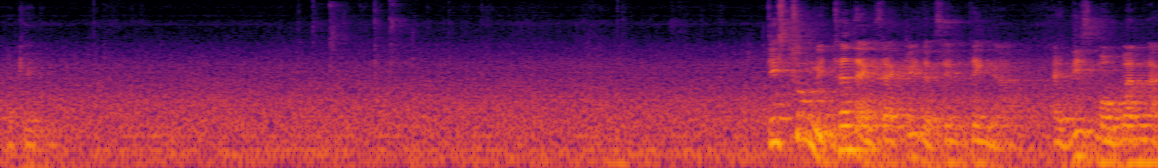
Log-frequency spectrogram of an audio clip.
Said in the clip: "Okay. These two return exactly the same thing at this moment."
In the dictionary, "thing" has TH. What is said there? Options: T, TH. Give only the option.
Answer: T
